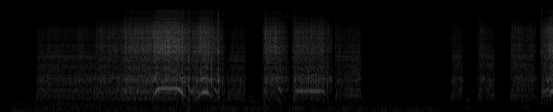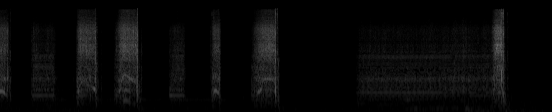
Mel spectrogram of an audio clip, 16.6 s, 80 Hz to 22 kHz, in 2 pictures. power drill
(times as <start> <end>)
0.6 5.5, 6.8 12.5, 13.6 15.9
